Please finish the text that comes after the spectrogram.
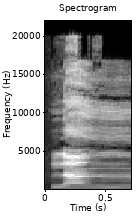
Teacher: make the sound coming from nose and mouth both together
